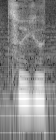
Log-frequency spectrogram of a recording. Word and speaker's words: 梅雨: 梅の雨と書いて梅雨と読む。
